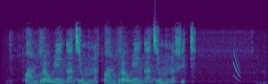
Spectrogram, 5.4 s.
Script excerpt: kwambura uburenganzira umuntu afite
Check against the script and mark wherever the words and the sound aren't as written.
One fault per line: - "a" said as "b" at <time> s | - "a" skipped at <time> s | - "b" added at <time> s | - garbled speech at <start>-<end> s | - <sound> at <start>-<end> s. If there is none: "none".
- "kwambura uburenganzira umuntu" added at 2.0 s
- chirp at 4.7-4.8 s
